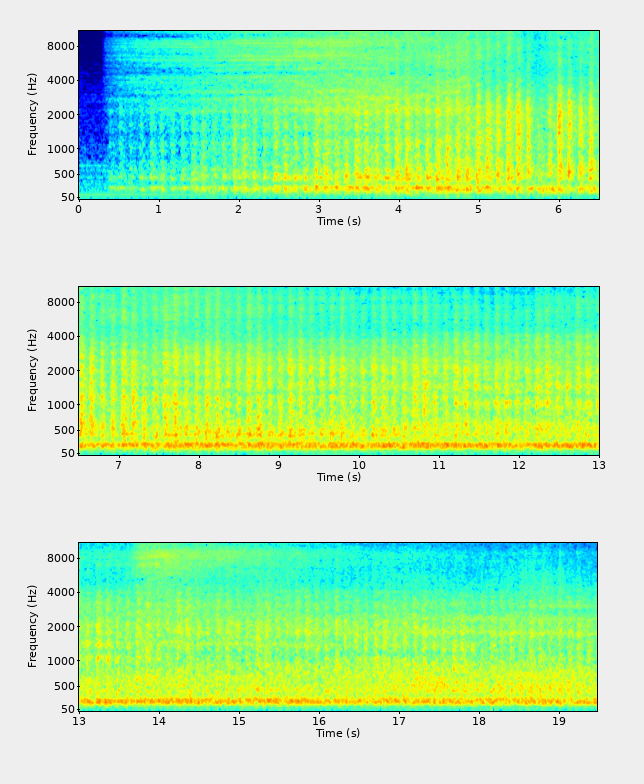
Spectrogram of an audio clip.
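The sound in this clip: A moving train carriage rumbles and clatters, its loud, steady noise building over the first couple of seconds and then holding with a fine, rapid clicking running through it.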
